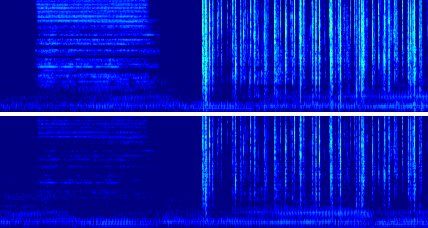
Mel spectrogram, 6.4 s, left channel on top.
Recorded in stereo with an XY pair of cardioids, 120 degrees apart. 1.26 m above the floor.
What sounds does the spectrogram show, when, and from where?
0.5 s sawing: 65° left
3.0 s crushing: 55° left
